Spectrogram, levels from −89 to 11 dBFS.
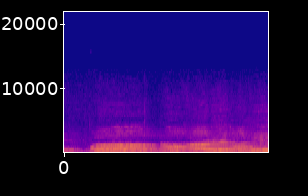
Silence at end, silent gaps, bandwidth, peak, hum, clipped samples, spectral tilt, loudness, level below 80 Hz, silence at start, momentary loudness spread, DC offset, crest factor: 0 s; none; 11.5 kHz; -16 dBFS; none; under 0.1%; -5.5 dB/octave; -30 LUFS; -60 dBFS; 0 s; 10 LU; under 0.1%; 14 dB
